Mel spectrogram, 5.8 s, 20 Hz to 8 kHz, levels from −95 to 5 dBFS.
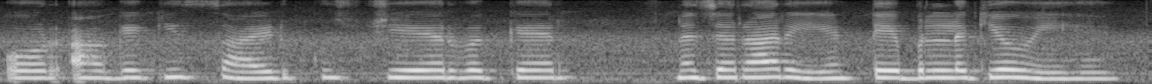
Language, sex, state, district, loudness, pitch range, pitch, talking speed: Hindi, female, Haryana, Jhajjar, -13 LUFS, 245-265 Hz, 255 Hz, 145 wpm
